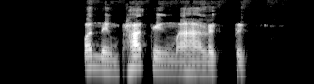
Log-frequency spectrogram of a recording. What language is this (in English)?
Thai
